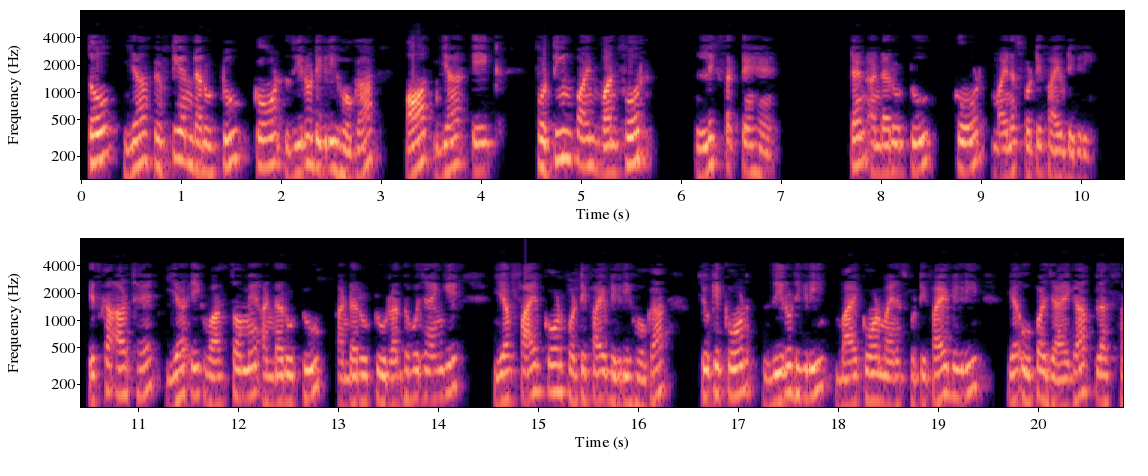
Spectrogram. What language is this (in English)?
Hindi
